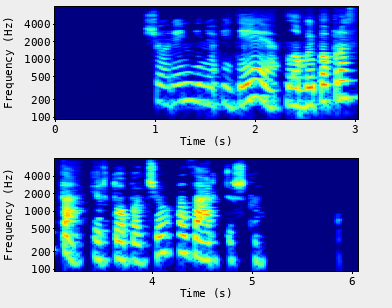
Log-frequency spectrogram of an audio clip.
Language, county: Lithuanian, Vilnius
